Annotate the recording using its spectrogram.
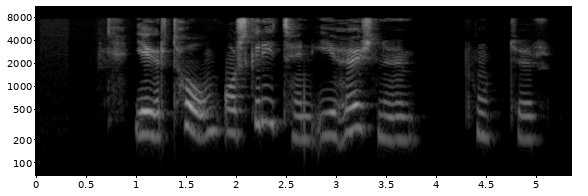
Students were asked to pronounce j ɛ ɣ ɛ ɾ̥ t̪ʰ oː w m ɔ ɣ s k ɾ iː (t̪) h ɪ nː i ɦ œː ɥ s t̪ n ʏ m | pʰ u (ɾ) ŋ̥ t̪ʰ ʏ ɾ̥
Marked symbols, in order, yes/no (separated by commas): yes, no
